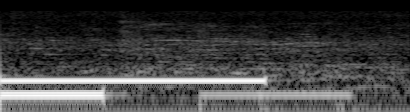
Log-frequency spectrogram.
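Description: Campursari band's electronic keyboard playing a few long, pure-sounding notes, a low note and a higher note held together. The sound drops away in the second half, before the next phrase.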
